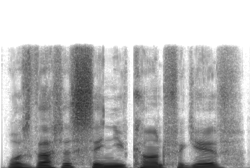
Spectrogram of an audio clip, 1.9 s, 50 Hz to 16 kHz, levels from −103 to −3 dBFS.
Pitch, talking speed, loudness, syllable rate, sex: 125 Hz, 225 wpm, -17 LUFS, 5.1 syllables/s, male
